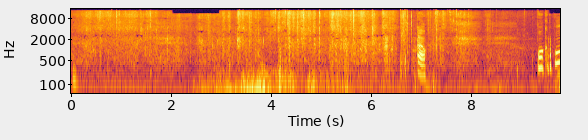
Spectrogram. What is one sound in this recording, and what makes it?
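A dog rustles through low shrubs.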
